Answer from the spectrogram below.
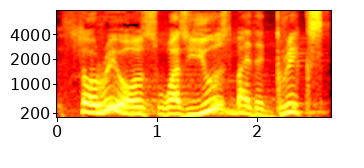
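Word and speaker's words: thureos: That word shield in the Greek, it's the word T-H-U-R-E-O-S. T-H-U-R-E-O-S, pronounced thorios. Thorios.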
